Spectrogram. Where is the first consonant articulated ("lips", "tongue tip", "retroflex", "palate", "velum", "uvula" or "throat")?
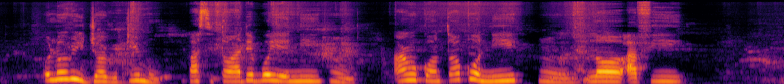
tongue tip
